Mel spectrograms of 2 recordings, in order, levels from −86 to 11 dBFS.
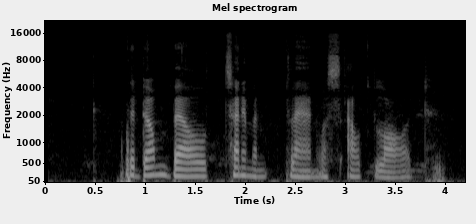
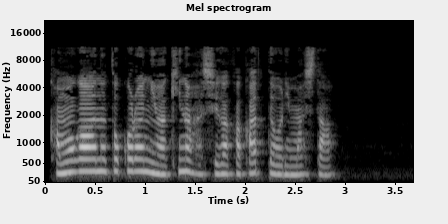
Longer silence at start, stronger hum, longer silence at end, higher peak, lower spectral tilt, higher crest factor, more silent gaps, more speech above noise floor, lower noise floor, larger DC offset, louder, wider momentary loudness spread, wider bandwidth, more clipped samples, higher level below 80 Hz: first, 0.75 s vs 0.05 s; neither; second, 0.15 s vs 0.8 s; second, -16 dBFS vs -4 dBFS; first, -5.5 dB/octave vs -3 dB/octave; about the same, 20 dB vs 18 dB; neither; second, 27 dB vs 51 dB; second, -63 dBFS vs -72 dBFS; neither; second, -36 LUFS vs -21 LUFS; first, 16 LU vs 13 LU; first, 16.5 kHz vs 11.5 kHz; neither; first, -52 dBFS vs -74 dBFS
